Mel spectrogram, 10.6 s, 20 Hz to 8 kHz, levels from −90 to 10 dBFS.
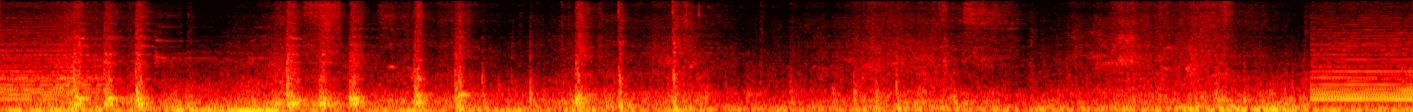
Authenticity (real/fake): real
